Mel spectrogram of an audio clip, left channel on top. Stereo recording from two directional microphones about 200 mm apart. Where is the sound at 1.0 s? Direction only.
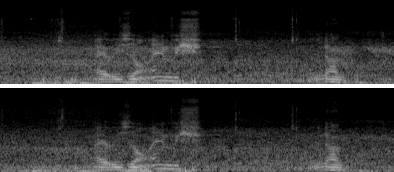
5° right (ahead or behind).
